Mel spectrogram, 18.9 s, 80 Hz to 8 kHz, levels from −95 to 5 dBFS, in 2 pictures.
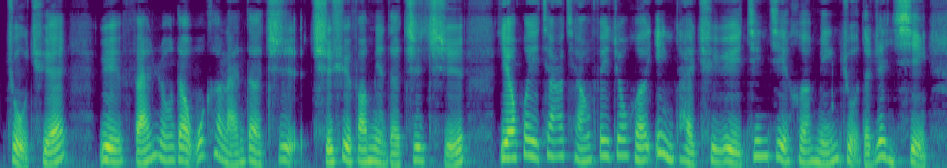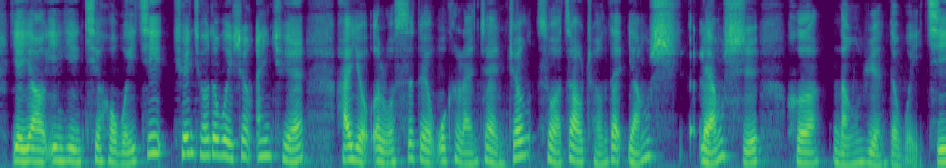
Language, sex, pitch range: Chinese, female, 170-225 Hz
